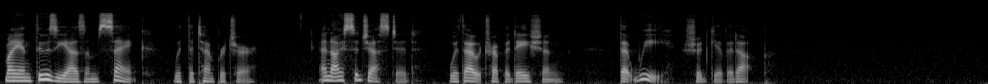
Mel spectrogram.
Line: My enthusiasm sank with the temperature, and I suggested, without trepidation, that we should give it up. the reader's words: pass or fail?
pass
